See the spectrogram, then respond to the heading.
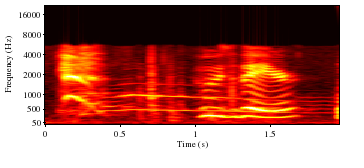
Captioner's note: Priscilla gasps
